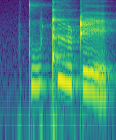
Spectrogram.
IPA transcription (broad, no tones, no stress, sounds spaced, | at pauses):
t̪ u ǃ ʉ ʈ e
